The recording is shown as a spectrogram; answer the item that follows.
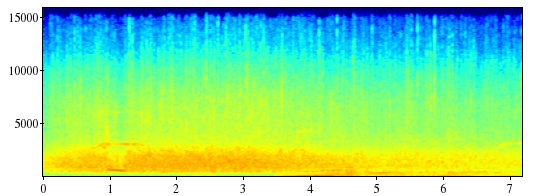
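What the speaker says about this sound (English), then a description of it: "And the audience applauded their hard work." Sustained, full audience applause following a children's song-and-dance performance, many hands clapping in a thick even roar, with a faint hum entering partway through.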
